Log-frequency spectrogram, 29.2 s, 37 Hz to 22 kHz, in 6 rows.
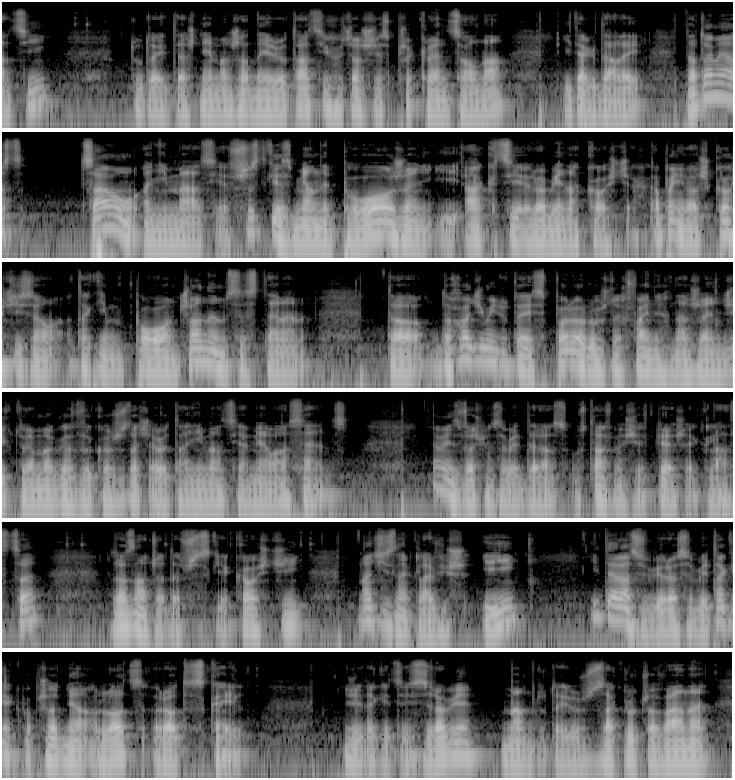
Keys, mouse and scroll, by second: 0.4 right click, 4.8 right click, 10.5 right click, 11.2 r, 13.1 ctrl+click, 13.9 ctrl+right click, 14.3 ctrl+r, 15.6 ctrl+click, 17.9-19.1 drag, 19.9 shift+right click, 20.5 shift+right click, 20.9 shift+right click, 21.4 shift+right click, 22.9 i, 25.9 click, 29.1-29.2 drag.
